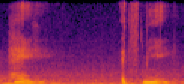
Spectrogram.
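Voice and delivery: soft, intimate hello from a loved one; intimate and sweet. Pretend. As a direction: say it gently, like a familiar voice on the phone. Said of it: "What an intimate and sweet unveiling".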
